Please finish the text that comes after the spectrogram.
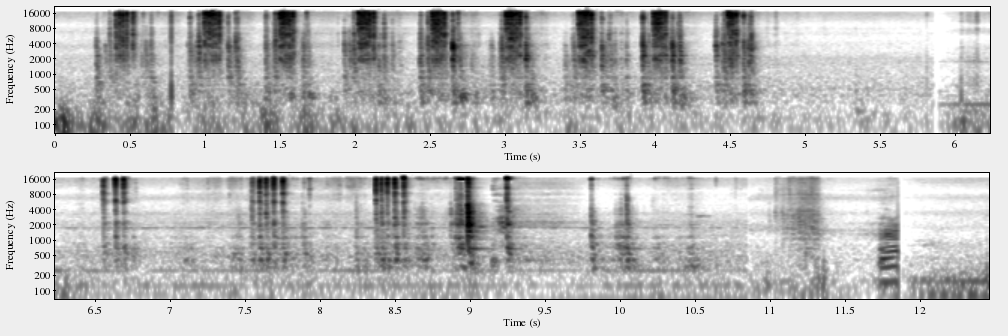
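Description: A hand ratchet tightens sway bar bushing bolts on a Jeep XJ, steady rhythmic clicking strokes close by, pausing midway before a few more slower ratchet runs, with a voice speaking briefly.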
